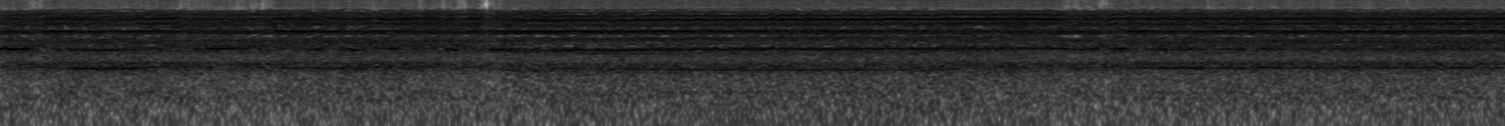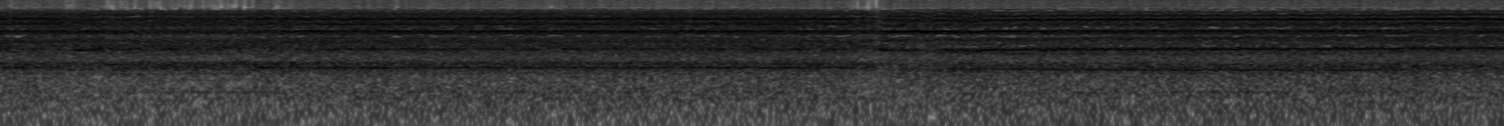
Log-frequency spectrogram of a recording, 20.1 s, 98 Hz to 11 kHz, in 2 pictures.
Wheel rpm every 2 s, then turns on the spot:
230, 230, 210, 230, 230, 230, 230, 230, 220, 210.
none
